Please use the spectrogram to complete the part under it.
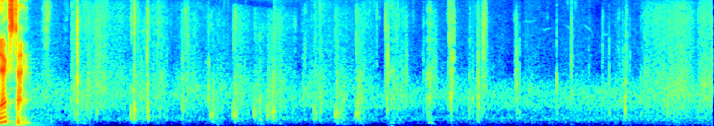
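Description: Hands and boots scuff and tap on rock during a climb.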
